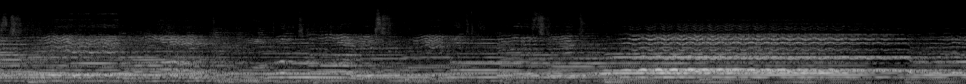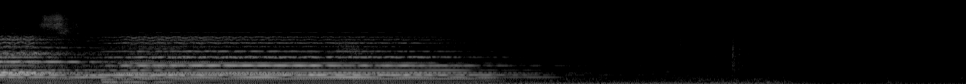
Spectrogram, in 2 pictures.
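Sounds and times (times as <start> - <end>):
duet with choir: 0.0 - 15.0.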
